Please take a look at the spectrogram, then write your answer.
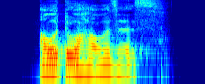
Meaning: genitive singular of Autohaus
- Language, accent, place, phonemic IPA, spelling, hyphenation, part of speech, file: German, Germany, Berlin, /ˈaʊ̯toˌhaʊ̯zəs/, Autohauses, Au‧to‧hau‧ses, noun, De-Autohauses.ogg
